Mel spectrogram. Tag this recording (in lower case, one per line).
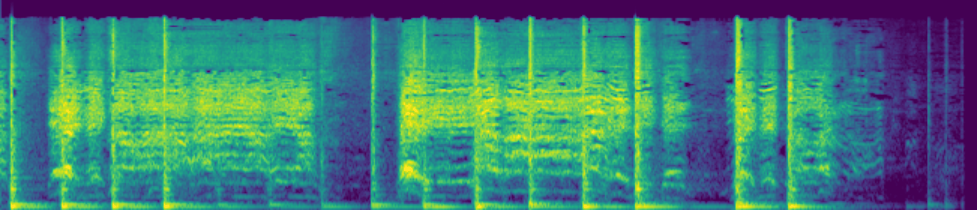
music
